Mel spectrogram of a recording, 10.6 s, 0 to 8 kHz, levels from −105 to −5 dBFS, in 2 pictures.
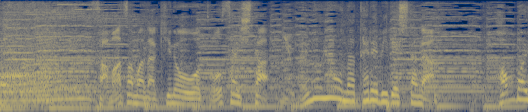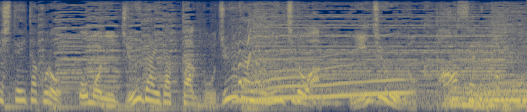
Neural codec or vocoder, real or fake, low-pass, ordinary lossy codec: none; real; none; none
